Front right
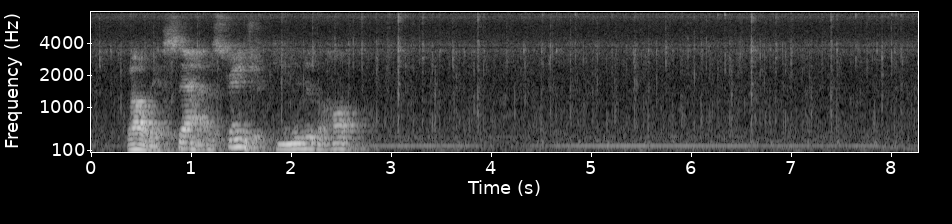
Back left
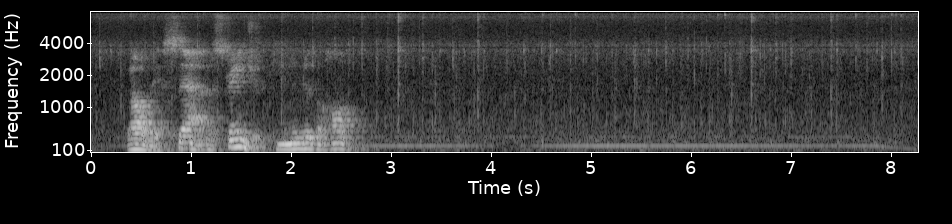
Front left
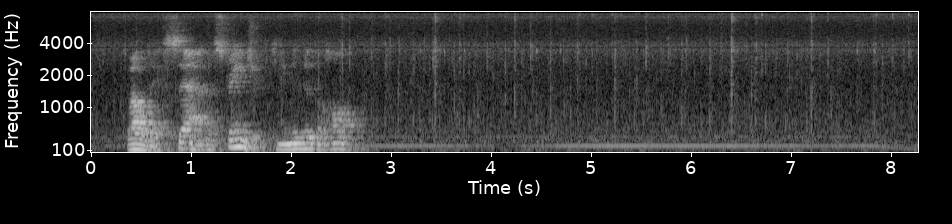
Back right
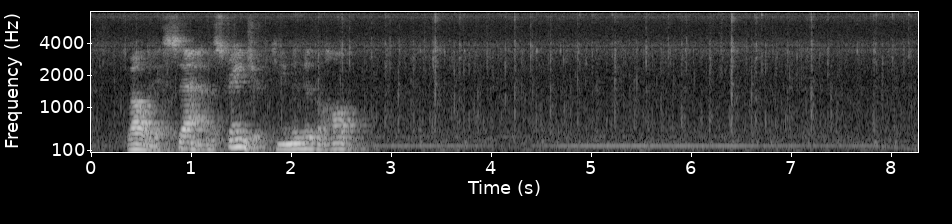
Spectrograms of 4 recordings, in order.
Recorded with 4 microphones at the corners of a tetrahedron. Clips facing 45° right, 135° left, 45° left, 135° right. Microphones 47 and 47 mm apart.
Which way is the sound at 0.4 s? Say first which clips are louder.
Front right 1 dB, even; 40° left.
